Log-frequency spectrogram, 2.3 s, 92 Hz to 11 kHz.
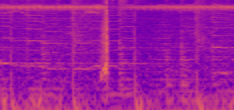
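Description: Forged 52-degree MacGregor VIP gap wedge striking a golf ball on a full swing: one sharp, crisp click about a second in.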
